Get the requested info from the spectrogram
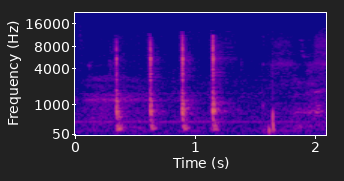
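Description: Four faint, quick clicks a little over a quarter second apart, then one softer click, over a faint steady hum.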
